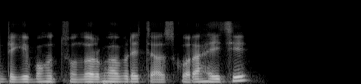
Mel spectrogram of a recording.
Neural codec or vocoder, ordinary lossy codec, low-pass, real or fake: codec, 16 kHz, about 1 kbps, DyCAST, with the encoder's durations; none; none; fake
